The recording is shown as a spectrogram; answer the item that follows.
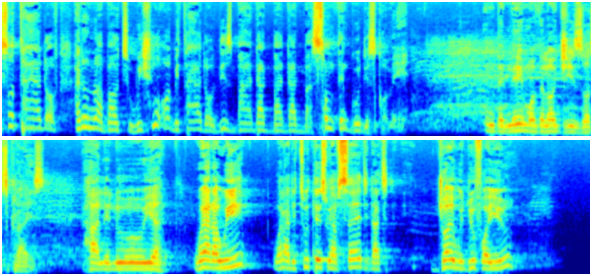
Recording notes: Sunday Service message. The senior pastor of Fountain of Love, RCCG Aberdeen, UK.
